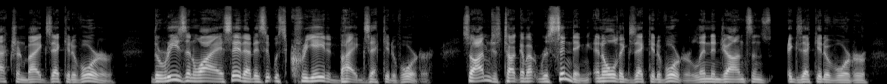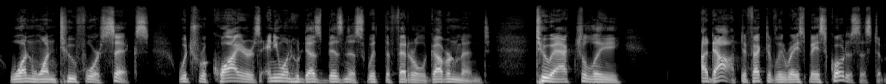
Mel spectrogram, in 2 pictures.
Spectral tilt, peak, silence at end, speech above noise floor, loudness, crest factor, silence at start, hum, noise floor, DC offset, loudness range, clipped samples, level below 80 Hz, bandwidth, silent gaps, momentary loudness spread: -4 dB/octave; 0 dBFS; 0.05 s; 57 dB; -19 LUFS; 20 dB; 0 s; none; -76 dBFS; under 0.1%; 2 LU; under 0.1%; -54 dBFS; 16.5 kHz; none; 9 LU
